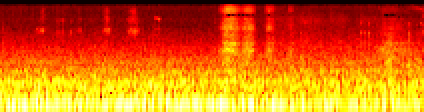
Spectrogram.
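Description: A short scratchy rustle a little past halfway, from the parrots shifting on a rope perch, with a few faint ticks, over a steady low hum.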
